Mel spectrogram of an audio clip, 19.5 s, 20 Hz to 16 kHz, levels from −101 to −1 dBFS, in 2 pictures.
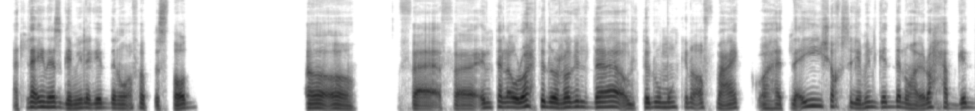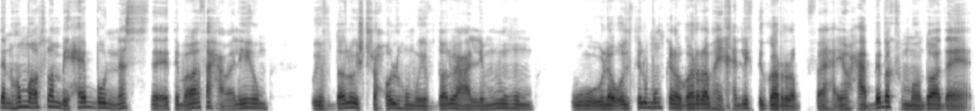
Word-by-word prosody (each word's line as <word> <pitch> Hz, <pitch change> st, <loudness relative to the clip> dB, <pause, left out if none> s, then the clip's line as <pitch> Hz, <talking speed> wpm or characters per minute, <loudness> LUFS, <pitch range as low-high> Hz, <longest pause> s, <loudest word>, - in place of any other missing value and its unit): هتلاقي 165 Hz, 0 st, +3 dB
ناس 165 Hz, -1 st, +4 dB
جميلة 135 Hz, +2 st, +2 dB
جدًا 140 Hz, -1 st, +1 dB
واقفة 135 Hz, +2 st, -1 dB
بتصطاد 130 Hz, +5 st, +1 dB, 1.1 s
آه، -, -, +5 dB, 0.4 s
آه. 105 Hz, -, -7 dB, 0.5 s
ف -, -, -4 dB, 0.4 s
فأنت 140 Hz, +8 st, 0 dB
لو 160 Hz, -2 st, +5 dB
رُحت 185 Hz, +3 st, +5 dB
للراجل 160 Hz, +1 st, +4 dB
ده 165 Hz, +1 st, +4 dB
قُلت 125 Hz, +4 st, -3 dB
له 160 Hz, +2 st, +2 dB
ممكن 155 Hz, 0 st, -3 dB
أقَف 145 Hz, 0 st, -4 dB
معاك 130 Hz, +6 st, -1 dB, 0.2 s
وهتلاقيه 130 Hz, +10 st, -1 dB
شخص 180 Hz, -3 st, -4 dB
جميل 155 Hz, +4 st, -1 dB
جدًا 165 Hz, -2 st, 0 dB
وهيرحّب 130 Hz, -1 st, -1 dB
جدًا، 150 Hz, 0 st, -1 dB
هم 160 Hz, +1 st, 0 dB
أصلًا 165 Hz, +1 st, 0 dB
بيحبّوا 155 Hz, +1 st, 0 dB
الناس 135 Hz, +3 st, -7 dB
ت 130 Hz, -, -7 dB
تبقى 115 Hz, +3 st, -2 dB
واقفة 155 Hz, +3 st, 0 dB
حواليهم 130 Hz, +5 st, -4 dB, 0.5 s
ويفضلوا 120 Hz, +6 st, 0 dB
يشرحوا 130 Hz, -1 st, -3 dB
لهم 120 Hz, -3 st, -4 dB
ويفضلوا 105 Hz, +6 st, -1 dB
يعلموهم، 115 Hz, +3 st, -4 dB, 0.4 s
ولو 115 Hz, +1 st, +1 dB
قُلت 125 Hz, +4 st, -2 dB
له 155 Hz, -, +2 dB
ممكن 150 Hz, -2 st, -1 dB
أجرّب 125 Hz, +1 st, +3 dB
هيخلّيك 115 Hz, +4 st, -6 dB
تجرّب، 115 Hz, -4 st, +1 dB, 0.2 s
فهيٌحبِّبك 115 Hz, -, 0 dB
في -, -, -19 dB
الموضوع 120 Hz, +1 st, +2 dB
ده -, -, -2 dB
يعني. -, -, -2 dB
135 Hz, 155 wpm, -24 LUFS, 120-155 Hz, 1.1 s, آه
